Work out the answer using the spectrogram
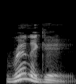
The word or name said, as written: renegade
